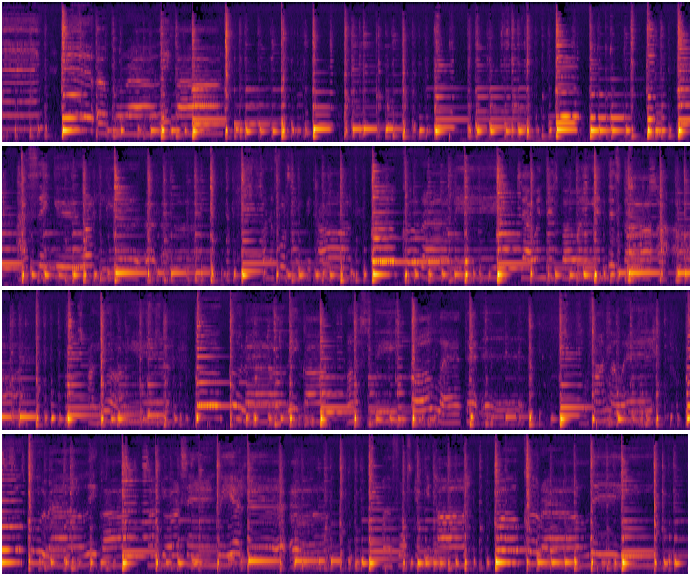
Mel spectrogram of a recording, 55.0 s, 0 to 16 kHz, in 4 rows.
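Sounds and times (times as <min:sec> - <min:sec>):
ukulele playing: 0:00.0 - 0:55.0.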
